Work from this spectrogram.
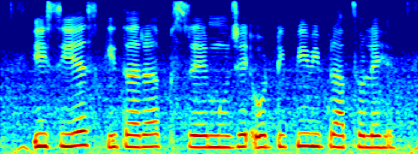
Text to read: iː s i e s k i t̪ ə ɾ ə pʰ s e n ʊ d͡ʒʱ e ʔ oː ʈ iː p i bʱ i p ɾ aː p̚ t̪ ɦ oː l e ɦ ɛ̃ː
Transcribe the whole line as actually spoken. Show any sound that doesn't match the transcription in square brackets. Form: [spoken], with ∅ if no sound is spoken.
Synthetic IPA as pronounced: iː s i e s k i t̪ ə ɾ ə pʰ s e [m] ʊ d͡ʒʱ e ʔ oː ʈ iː p i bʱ i p ɾ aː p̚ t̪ ɦ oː l e ɦ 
